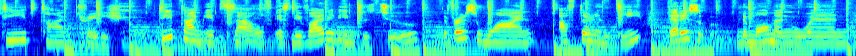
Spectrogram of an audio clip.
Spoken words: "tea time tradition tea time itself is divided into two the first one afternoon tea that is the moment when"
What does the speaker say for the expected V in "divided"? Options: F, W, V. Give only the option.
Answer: V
